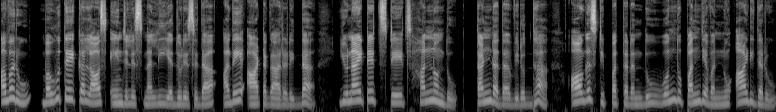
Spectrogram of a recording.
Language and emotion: Kannada, neutral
